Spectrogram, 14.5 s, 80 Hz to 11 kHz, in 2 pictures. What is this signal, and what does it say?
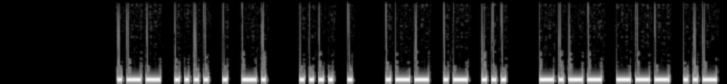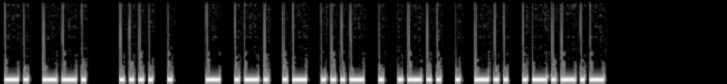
Morse code, heard as a keyed tone, about 25 wpm, 700 Hz. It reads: WHEN HE WAS YOUNG HE TRAVELED.
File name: practice / 25wpm / Sentences with 3-Word Phrases - 25wpm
